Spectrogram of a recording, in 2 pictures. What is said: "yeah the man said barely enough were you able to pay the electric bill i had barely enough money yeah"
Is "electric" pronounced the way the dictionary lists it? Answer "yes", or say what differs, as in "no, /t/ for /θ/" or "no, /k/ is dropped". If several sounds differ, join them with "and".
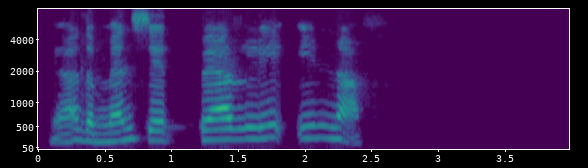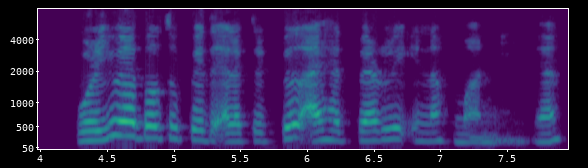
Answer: yes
